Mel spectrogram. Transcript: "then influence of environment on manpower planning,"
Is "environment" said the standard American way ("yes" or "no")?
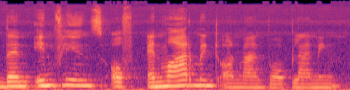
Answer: no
